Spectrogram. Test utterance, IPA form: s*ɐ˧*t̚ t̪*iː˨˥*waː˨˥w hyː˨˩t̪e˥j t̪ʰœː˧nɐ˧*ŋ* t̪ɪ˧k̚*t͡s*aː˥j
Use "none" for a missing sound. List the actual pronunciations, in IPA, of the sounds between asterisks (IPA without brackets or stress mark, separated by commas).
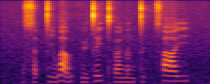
ɐ˨˥, iː˨˥, n, t͡sʰ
